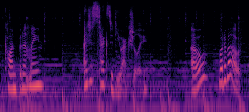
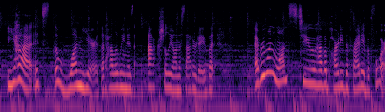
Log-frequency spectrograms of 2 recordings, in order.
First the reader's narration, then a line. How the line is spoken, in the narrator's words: I laughed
